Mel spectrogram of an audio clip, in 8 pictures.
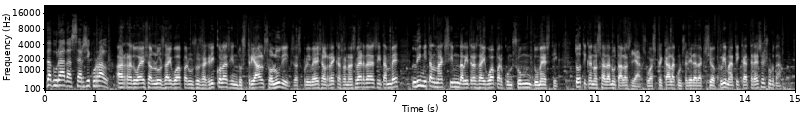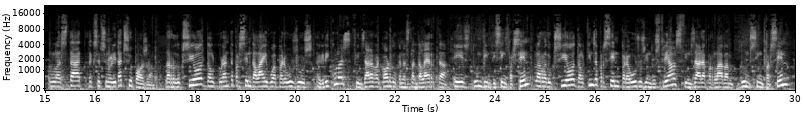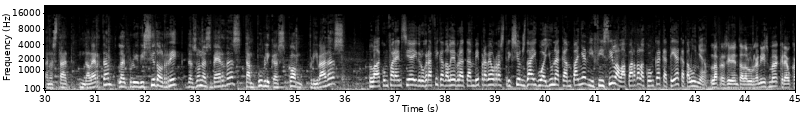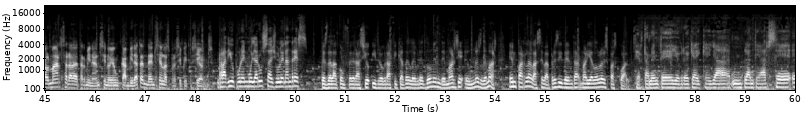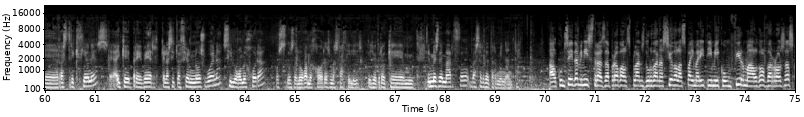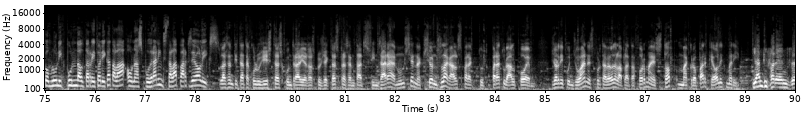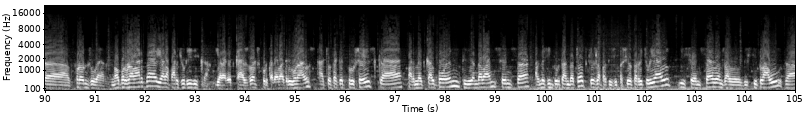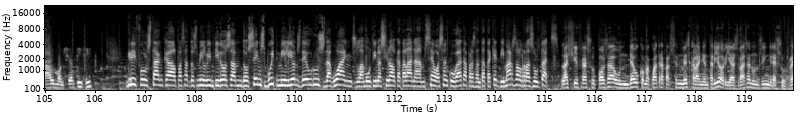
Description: Informatius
